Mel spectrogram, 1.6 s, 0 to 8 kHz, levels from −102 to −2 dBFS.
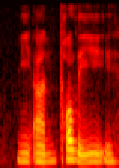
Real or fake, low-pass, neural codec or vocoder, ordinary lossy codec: real; 7.2 kHz; none; none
